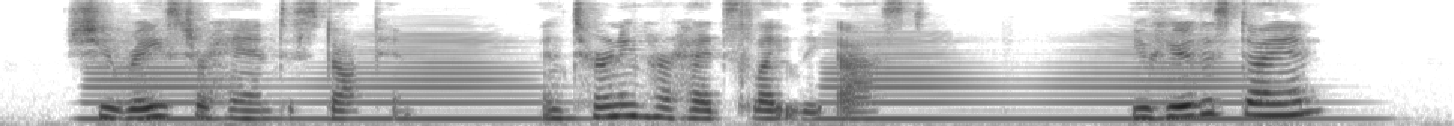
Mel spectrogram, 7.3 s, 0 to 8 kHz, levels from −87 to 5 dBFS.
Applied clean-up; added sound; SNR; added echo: none; Wind instrument, woodwind instrument; 9 dB; none.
